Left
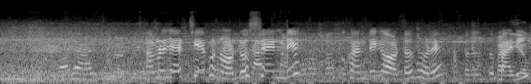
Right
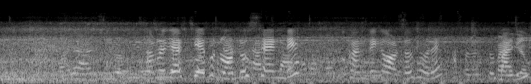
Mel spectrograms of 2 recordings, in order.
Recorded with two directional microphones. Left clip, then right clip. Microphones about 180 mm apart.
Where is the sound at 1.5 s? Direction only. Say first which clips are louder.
Left 3 dB; 5° left (ahead or behind).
